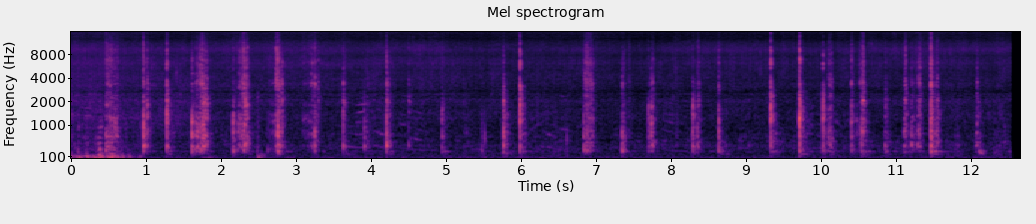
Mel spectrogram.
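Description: Gram flour being stirred into a simmering gravy in a pan, a soft background sizzle broken by many sharp, irregular spoon taps and scrapes against the pan, close by.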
